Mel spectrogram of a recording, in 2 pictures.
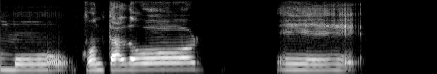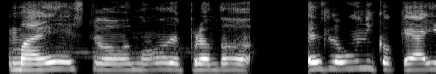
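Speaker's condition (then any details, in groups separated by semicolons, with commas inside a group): Cerebral palsy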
